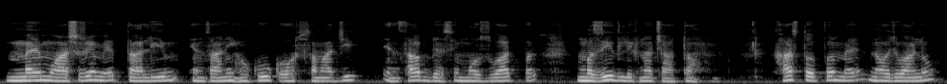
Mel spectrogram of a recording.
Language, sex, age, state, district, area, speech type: Urdu, male, 18-30, Delhi, New Delhi, rural, spontaneous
